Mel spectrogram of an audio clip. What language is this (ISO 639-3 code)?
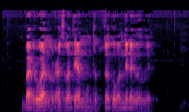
eus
